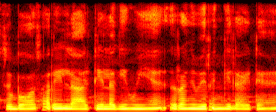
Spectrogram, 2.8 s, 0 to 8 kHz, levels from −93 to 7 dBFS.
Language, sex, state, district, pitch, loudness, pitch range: Hindi, female, Bihar, West Champaran, 140 Hz, -13 LUFS, 135-145 Hz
